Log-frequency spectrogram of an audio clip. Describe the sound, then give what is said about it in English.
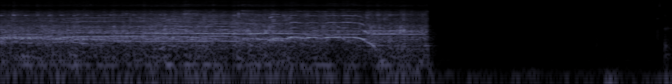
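A crowd cheering at a marathon finish line: a loud, dense wash of shouts and high whistles for about three seconds, then an abrupt cut to near silence. “But how amazing must it feel to have so many people cheering you on as you come to the finish line?”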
